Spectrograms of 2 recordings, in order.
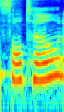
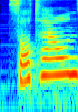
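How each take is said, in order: First: The name ends with a 'tone' sound. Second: The name ends with a 'town' sound. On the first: Some other people say it this way. "I've heard some people pronounce it Saltone" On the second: This is the speaker's own pronunciation. "I say Sawtown"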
